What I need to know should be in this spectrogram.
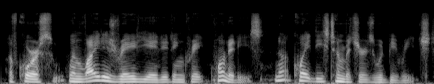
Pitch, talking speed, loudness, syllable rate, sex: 130 Hz, 220 wpm, -18 LUFS, 6.7 syllables/s, male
